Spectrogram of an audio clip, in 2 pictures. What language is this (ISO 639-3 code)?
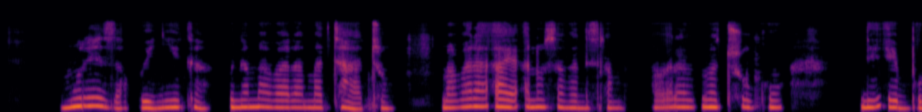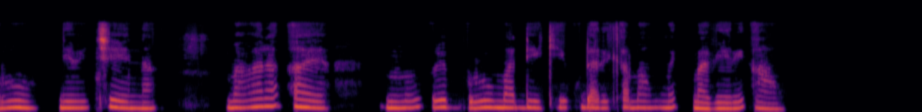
sna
